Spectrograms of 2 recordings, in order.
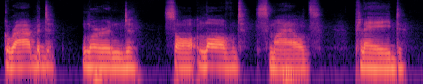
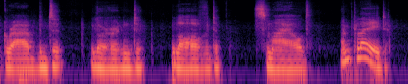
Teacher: um they are vibrating sounds so the vibrating sound continuous vibrating so you make the vibrating D sound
